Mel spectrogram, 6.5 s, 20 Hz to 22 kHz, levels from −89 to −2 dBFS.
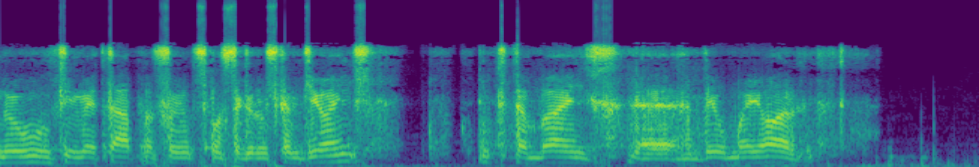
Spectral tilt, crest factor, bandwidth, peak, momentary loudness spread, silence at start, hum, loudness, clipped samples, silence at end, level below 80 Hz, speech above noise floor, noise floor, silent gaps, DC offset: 1 dB/octave; 14 dB; over 20 kHz; 0 dBFS; 16 LU; 0 s; none; -10 LUFS; 0.9%; 0.75 s; -52 dBFS; 34 dB; -46 dBFS; none; under 0.1%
